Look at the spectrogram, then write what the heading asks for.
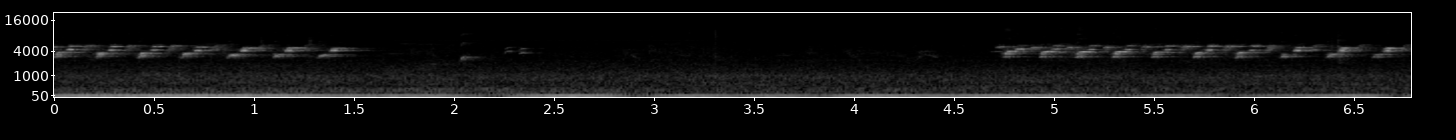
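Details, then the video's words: Canary x European goldfinch youngster, 33 days old, delivering two spells of fast, bright twittering, the first at the start and the second after a pause of about three seconds, with soft hum behind. "canari x chardonneret a 33 jours"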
